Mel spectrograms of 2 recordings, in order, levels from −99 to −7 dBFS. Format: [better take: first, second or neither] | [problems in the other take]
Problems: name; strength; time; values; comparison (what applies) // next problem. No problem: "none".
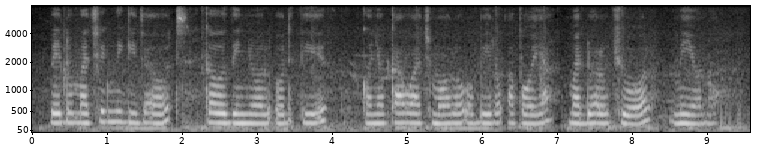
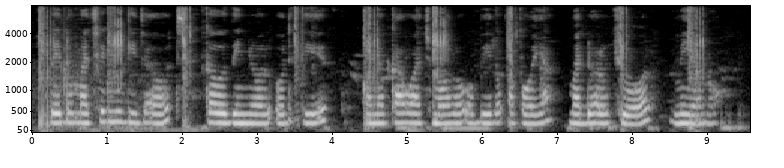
first | noise reduction (classical method log-MMSE)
